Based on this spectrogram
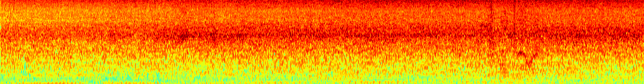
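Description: Steady even drone at high power with a deep prop beat and lots of wind rush; no shake or pulsing, runs smooth.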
